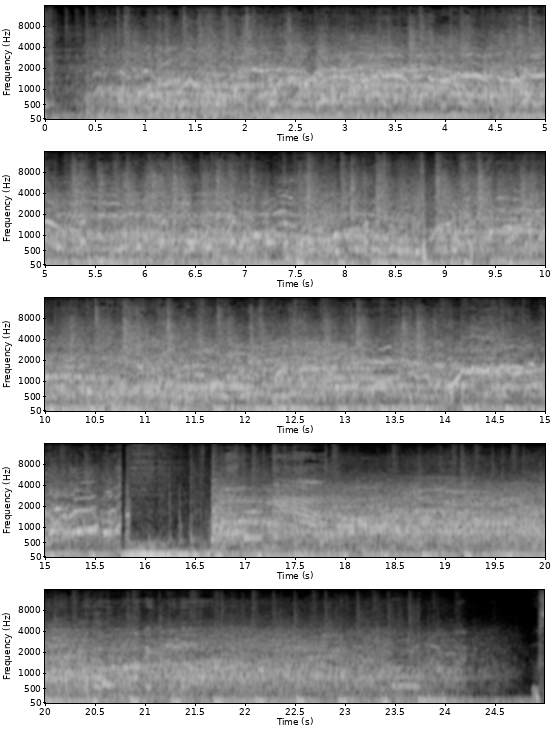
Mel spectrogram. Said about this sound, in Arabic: هذه أصوات التسوق إذا نعم. ولا شيء غير التسوق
